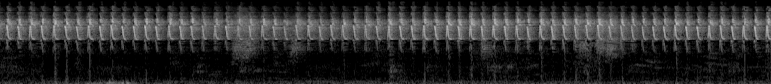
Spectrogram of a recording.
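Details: Caged hill prinia singing with a golden grasshopper imitation: a long run of rapid, evenly spaced, high buzzy pulses, almost three per second, steady and insect-like throughout.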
